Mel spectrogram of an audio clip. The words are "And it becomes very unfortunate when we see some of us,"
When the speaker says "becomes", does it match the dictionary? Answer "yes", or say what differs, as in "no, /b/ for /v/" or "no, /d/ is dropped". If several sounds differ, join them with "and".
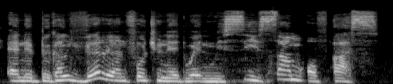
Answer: no, /z/ is dropped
